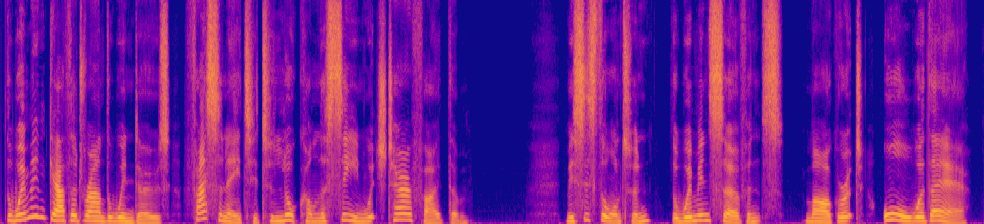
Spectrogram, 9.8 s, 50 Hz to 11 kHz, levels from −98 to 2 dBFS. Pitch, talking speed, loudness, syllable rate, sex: 225 Hz, 140 wpm, -20 LUFS, 5.2 syllables/s, female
